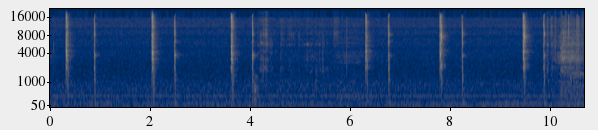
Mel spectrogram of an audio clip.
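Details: John Deere 310D backhoe forward/reverse/neutral reverser solenoid, on the bench, coils energised: sharp, crisp clicks at uneven intervals, about ten in eleven seconds, in a quiet room show normal valve shifting. In the machine, reverse sounded more energetic than forward; now both sound alike.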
